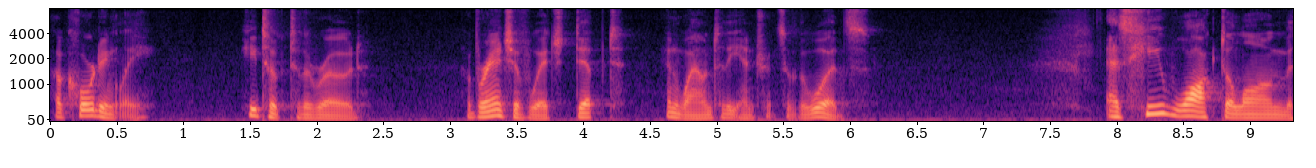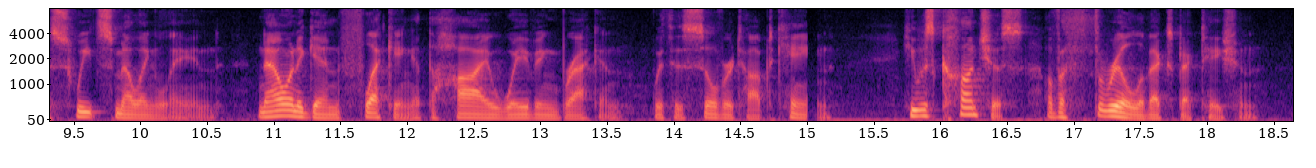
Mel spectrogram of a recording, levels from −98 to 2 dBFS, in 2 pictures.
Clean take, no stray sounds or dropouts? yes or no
no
